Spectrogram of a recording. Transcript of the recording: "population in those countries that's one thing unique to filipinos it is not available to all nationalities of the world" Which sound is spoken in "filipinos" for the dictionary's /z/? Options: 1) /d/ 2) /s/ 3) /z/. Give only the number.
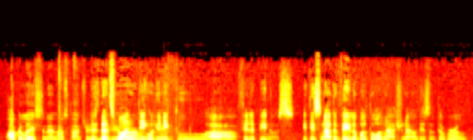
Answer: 2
